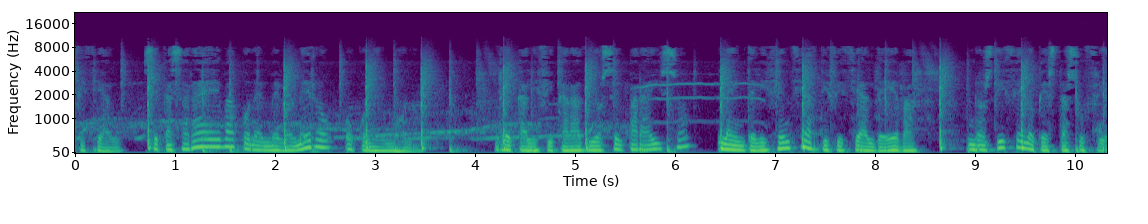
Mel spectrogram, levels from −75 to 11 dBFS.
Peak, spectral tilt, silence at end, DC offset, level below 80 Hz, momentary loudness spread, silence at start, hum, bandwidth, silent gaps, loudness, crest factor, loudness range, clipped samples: 0 dBFS; -6.5 dB/octave; 0 s; 0.7%; -34 dBFS; 7 LU; 0 s; none; 8.8 kHz; none; -16 LUFS; 14 dB; 2 LU; under 0.1%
